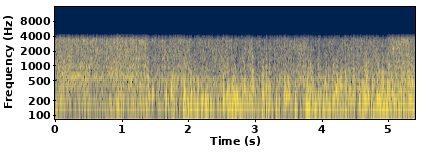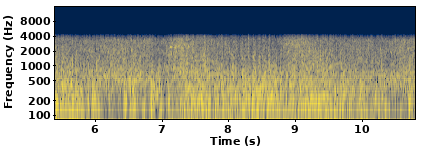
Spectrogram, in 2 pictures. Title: CCKW engine knock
